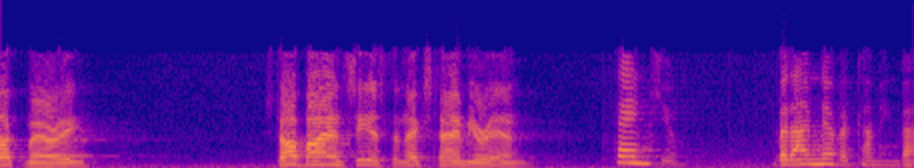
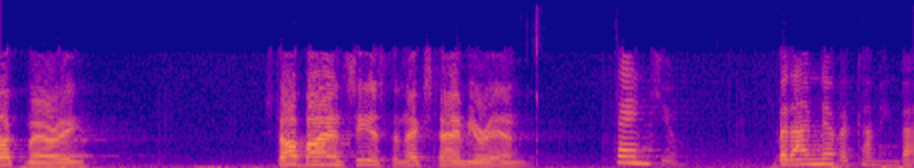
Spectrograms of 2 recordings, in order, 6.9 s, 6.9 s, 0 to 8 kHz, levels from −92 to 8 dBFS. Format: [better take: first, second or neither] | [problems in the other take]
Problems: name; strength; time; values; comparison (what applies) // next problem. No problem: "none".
first | background sound (Chewing, mastication); 16 dB below the speech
